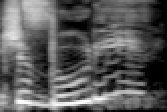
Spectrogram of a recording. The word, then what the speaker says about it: Djibouti: Djibouti. – I'd have to Google it. – That's how you say it. – Djibouti? – Yes.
